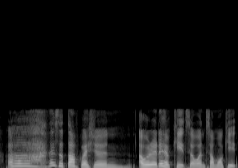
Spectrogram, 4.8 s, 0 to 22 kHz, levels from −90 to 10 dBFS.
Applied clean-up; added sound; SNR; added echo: none; none; none; none.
